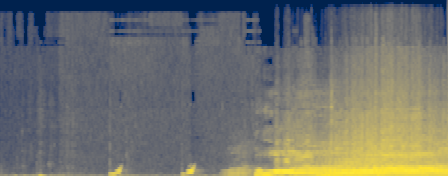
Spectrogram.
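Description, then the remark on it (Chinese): A person imitates a whale blowing bubbles by flicking a spot on the face, making three hollow, upward-sliding plops, evenly spaced and fairly soft, before a burst of loud, excited voices and reaction takes over. “呃，就是我可以学一下那个鱼吹泡泡的声音。”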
